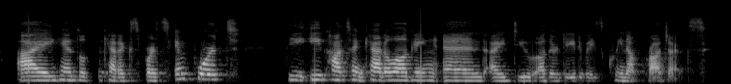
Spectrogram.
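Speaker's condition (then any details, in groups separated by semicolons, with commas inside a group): No condition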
